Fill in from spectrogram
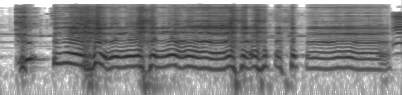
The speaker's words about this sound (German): Das, das war doch nur eine Geschichte. Bitte hör doch auf zu weinen. Es ist alles gut.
